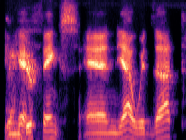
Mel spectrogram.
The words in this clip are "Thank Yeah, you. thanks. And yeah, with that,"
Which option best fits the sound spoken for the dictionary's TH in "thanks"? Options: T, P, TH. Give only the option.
TH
